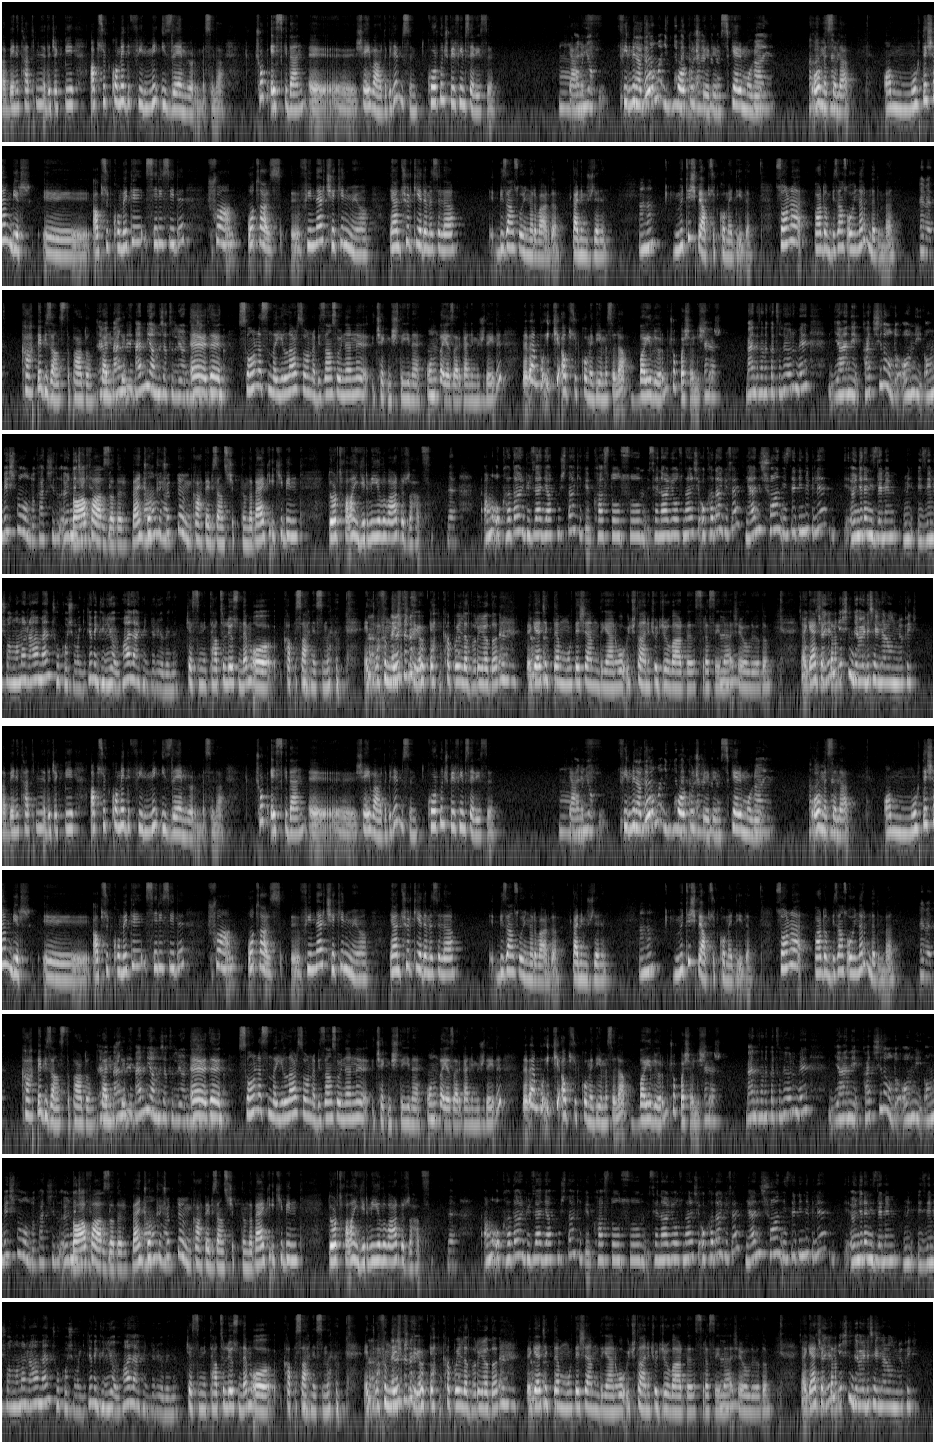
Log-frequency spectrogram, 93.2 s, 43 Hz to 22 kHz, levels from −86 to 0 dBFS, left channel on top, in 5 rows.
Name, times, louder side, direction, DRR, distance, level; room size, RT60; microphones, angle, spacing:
voice 1, 0.0-4.4 5.1-9.9 11.3-11.6 12.4-13.0 13.5-15.2 16.2-16.9 17.6-19.2 19.5-22.3 22.8-24.1 24.4-26.0 26.4-27.8 28.5-29.8 30.1-30.7 32.1-33.6 34.2-34.6 34.9-36.5 37.7-39.9 41.0-41.7 42.2-47.3 47.7-51.5 57.3-58.9 59.2-61.8 62.5-64.3 78.3-84.5 85.1-91.4, equal, 10° left, 1.1 m, -25 dB
voice 2, 11.1-12.1 12.6-14.4 15.0-15.4 16.1-16.8 31.4-31.8 37.0-37.3 39.2-41.8 45.8-46.0 51.3-51.6 52.2-57.8 58.7-59.3 64.8-78.1 80.6-80.7 81.9-82.9 84.5-85.5 88.9-89.3 90.5-92.8, left 2 dB, 25° left, 0.7 m, -30 dB
28.5 x 16.0 x 2.4 m
head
